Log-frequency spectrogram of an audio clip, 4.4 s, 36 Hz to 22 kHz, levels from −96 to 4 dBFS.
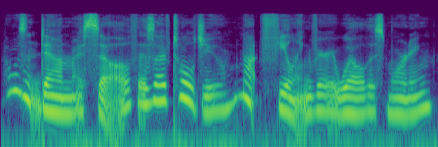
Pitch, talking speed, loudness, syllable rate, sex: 205 Hz, 180 wpm, -18 LUFS, 4.5 syllables/s, female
